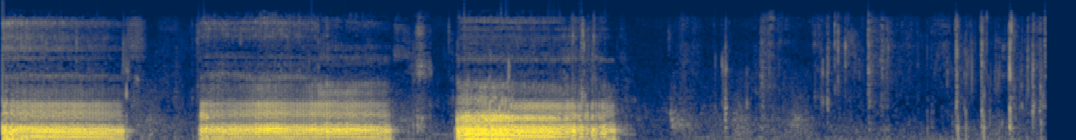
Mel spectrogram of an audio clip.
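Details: Corgi. A Corgi growls low and steadily to guard its food bowl, three long rumbling bursts with brief pauses between. Afterward the growling stops and only faint clicks and taps remain.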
